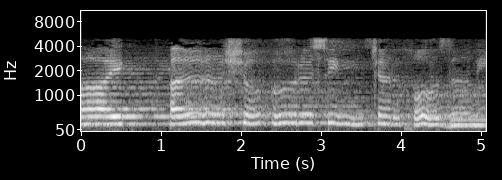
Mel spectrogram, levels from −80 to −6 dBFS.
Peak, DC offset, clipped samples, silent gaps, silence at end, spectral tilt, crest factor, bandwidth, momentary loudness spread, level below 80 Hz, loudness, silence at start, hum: -4 dBFS; under 0.1%; under 0.1%; none; 0 s; -11.5 dB/octave; 14 dB; 5.2 kHz; 8 LU; -52 dBFS; -18 LUFS; 0 s; none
